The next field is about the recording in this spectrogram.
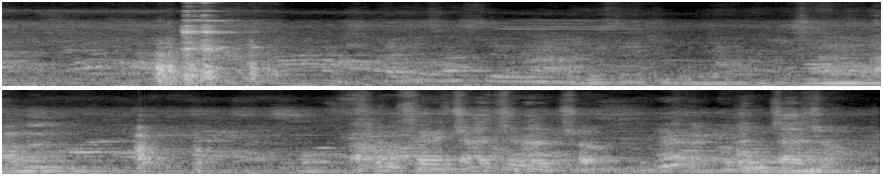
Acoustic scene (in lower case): restaurant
